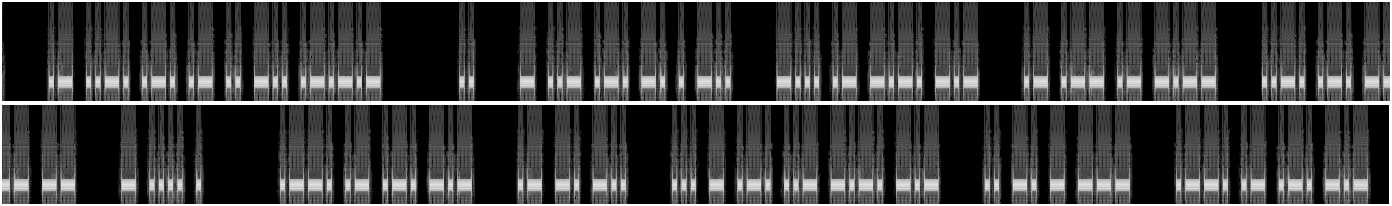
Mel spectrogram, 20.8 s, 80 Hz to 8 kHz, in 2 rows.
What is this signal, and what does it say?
Morse code, heard as a keyed tone, about 34 wpm, 650 Hz. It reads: AFRAID. I TURNED BACK AWAY FROM THE PARK AND STRUCK INTO PARK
